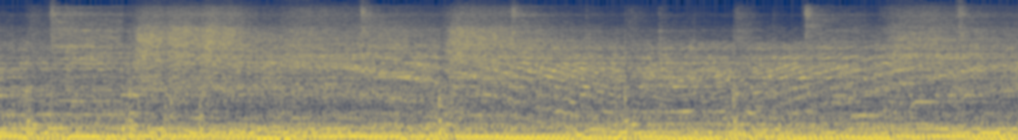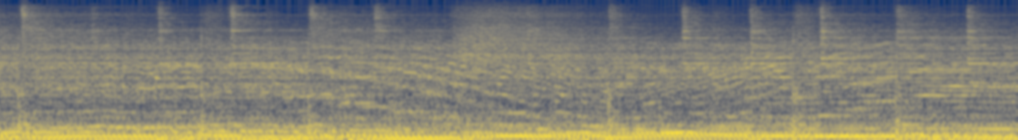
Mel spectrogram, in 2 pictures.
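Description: Death metal band playing live: distorted electric guitar, bass guitar and a Pearl drum kit in a dense, loud, unbroken wall of sound, with drum hits throughout.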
